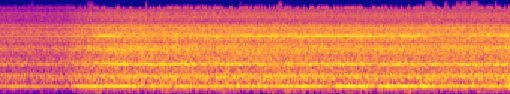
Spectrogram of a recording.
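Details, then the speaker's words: Tineco wet vacuum under repair, fitted with the roller, front cover and charging base borrowed from another unit, switched on manually: spins up in about a second, then holds a steady even hum with a clean whine; suction motor running normally, water flowing. "so it didn't automatically come on but turn it on yeah that motor working and look there's water"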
